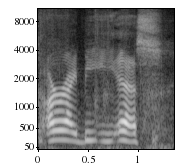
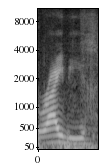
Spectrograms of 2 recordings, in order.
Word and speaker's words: Ribes: And I see another species of ribes, which ribes, R-I-B-E-S, I think a lot of people pronounce it ribes, probably, but I just pronounce it ribes.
